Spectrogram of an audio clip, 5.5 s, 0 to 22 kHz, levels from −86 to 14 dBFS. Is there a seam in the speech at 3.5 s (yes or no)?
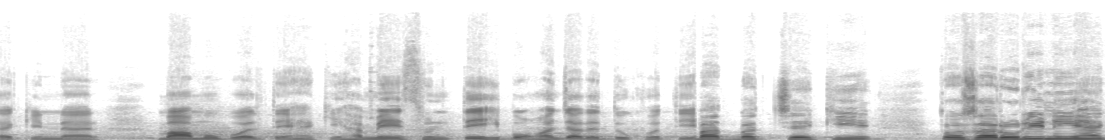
yes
